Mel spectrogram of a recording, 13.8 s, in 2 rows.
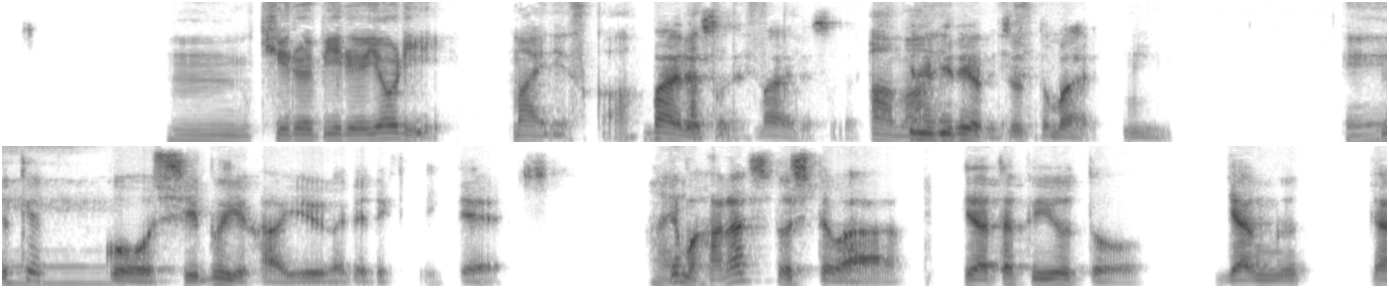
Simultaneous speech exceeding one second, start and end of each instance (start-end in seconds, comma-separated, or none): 3.2-5.2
